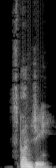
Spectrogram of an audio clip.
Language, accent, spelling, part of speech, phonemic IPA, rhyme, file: English, Australia, spongy, adjective, /ˈspʌnd͡ʒi/, -ʌndʒi, En-au-spongy.ogg
- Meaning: 1. Having the characteristics of a sponge, namely being absorbent, squishy or porous 2. Wet; drenched; soaked and soft, like sponge; rainy 3. Drunk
